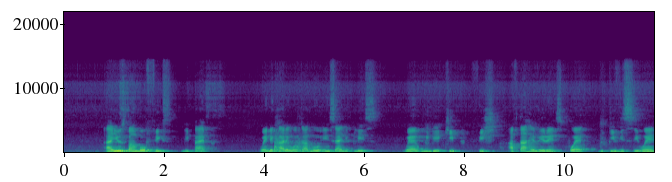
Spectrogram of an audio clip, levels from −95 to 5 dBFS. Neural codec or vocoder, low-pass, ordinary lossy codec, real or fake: none; 14.4 kHz; none; real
